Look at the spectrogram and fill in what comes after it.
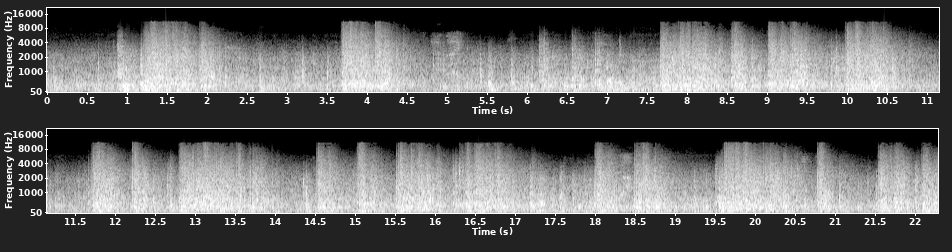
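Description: Aerial fireworks shells bursting in rapid, irregular volleys of bangs, clustered every second or two, over a continuous rumble from the show.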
